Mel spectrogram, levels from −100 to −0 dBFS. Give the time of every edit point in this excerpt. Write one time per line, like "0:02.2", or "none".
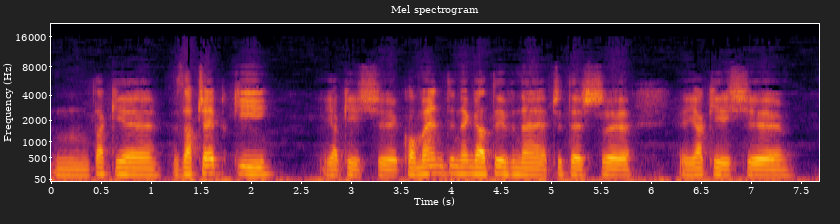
0:01.1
